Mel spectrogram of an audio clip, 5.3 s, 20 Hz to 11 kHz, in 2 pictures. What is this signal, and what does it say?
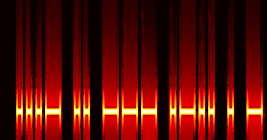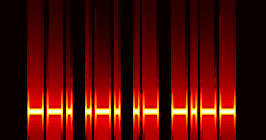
Morse code, heard as a keyed tone, about 25 wpm, 700 Hz. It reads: VIOLET GRAY
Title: Pangram Challenge v2 - 25wpm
